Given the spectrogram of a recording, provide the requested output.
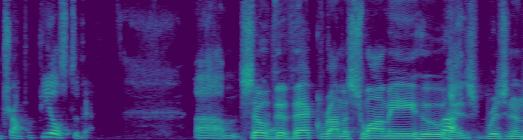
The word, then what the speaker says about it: Vivek: The other gentleman whose last name I sadly haven't learned how to pronounce. Yeah, Vivek. Just say Vivek.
